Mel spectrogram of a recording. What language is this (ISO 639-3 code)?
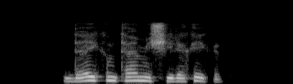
ckb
